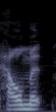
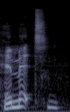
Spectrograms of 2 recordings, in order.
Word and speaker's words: Hemet: We had Helmet. I called it Helmet, but it's I think Hemet. Pretty sure that's how you pronounce it.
